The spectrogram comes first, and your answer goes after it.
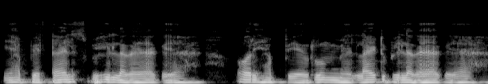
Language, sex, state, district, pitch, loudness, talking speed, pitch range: Hindi, male, Jharkhand, Palamu, 100 Hz, -17 LUFS, 210 wpm, 95-105 Hz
